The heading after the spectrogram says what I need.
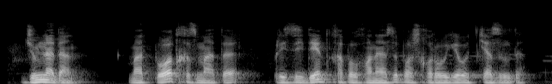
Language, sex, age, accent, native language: Uzbek, male, 18-24, Qoraqalpog'iston, Uzbek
